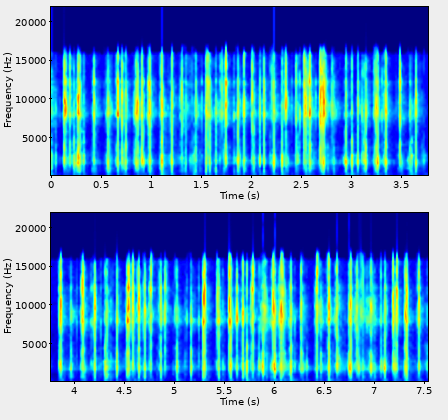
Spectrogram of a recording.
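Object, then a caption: Mechanical keyboard with plastic keycaps. Fingertips and medium-length nails type rapidly on a solid, cream full-size mechanical keyboard with plastic keycaps on a plastic case. A steady stream of crisp, bright, clacky key presses follows, each click short and dry with almost no low end. Brief dips in the typing come near the four- and five-second marks.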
